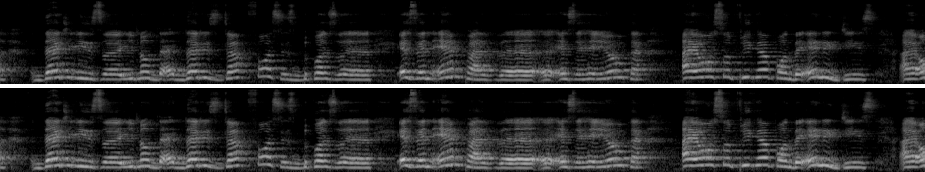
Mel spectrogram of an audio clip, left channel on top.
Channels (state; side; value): quieter; left; 4.2 dB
